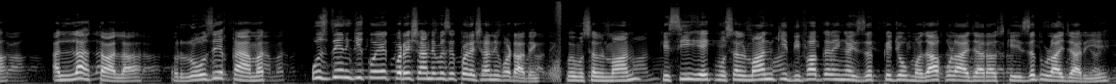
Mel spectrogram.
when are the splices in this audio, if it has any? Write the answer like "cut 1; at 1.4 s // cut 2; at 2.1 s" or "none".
cut 1; at 5.5 s // cut 2; at 6.5 s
